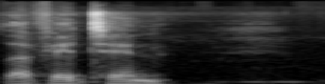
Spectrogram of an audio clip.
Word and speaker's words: Levitin: Sorry, not Yaakov Levin, Rabbi Yaakov Levitin. Levitin is how you pronounce the name.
